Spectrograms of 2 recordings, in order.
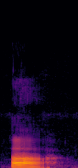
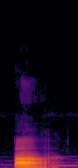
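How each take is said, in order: First: The pitch drops sharply from high to low. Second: The same.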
